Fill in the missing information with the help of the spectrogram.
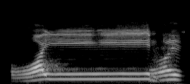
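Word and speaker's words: غين: উচ্চারণের স্থানটা দোনটা একই কন্ঠনালীর উপরি ভাগ হতে নির্গত হয় গাইন গাইন গাইন গাইন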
